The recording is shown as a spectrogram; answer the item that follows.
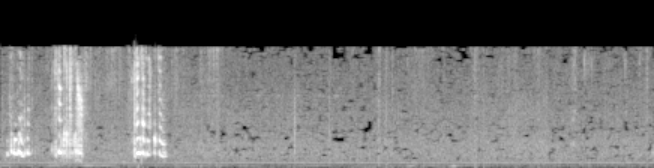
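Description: Plastic packaging of an eyeliner pencil being worked at by hand, crinkling and squeaking in three short bursts within the first second, as it resists being opened. Then near silence with a faint steady hum.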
